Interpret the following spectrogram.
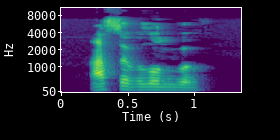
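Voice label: "асыв-лунвыв", Komi, male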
